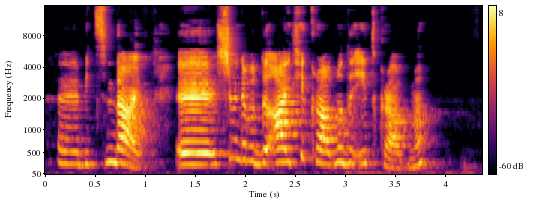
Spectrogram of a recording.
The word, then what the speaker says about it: The IT Crowd: Ben The It Crowd diye biliyordum. Ama hani tabii IT kelime oyunu orada var. Ama The It Crowd diye okunuyor diye biliyordum.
